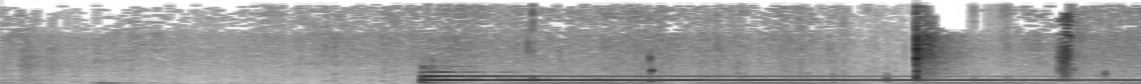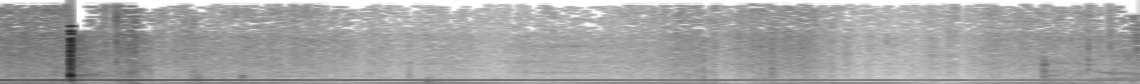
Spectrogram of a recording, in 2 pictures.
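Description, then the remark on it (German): A single bell strike rings out after a quiet start, its steady humming tones lingering and slowly fading for several seconds, with a few faint clicks along the way. “Ja, dann würde ich gern noch mal die Glocke hören, bevor wir dann zu dem Tüpfelchen auf dem i kommen.”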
